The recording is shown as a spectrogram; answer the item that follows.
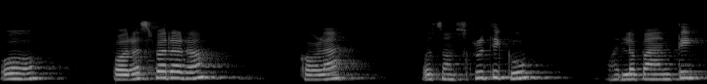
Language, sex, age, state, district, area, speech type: Odia, female, 18-30, Odisha, Dhenkanal, rural, spontaneous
